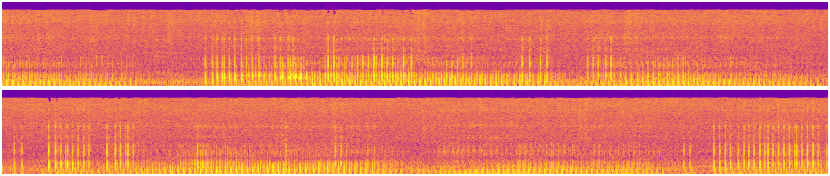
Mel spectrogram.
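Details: Slowed-down purring of a cat, a dense low rumble pulsing steadily for twelve seconds, dipping in volume shortly after the start and again around six seconds as the breath turns.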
